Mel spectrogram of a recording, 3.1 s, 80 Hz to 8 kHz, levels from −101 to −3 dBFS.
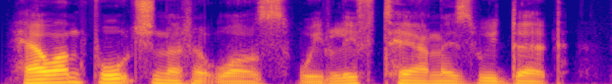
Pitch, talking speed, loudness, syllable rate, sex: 105 Hz, 195 wpm, -19 LUFS, 5.6 syllables/s, male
